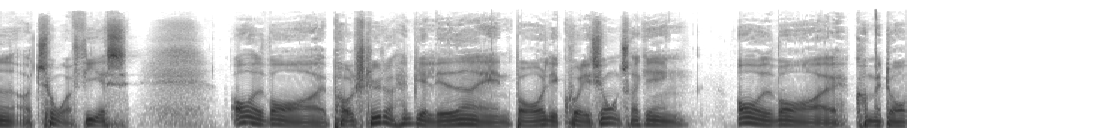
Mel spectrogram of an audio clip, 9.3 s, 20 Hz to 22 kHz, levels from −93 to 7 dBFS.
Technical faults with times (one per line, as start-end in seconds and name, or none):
7.30 uninitialised buffer
7.55-9.31 cut-off end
